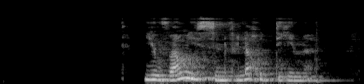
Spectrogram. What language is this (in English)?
Kabyle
